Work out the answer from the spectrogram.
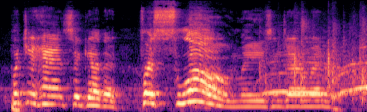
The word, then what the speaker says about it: Sloan: Easy name. People for some reason could not pronounce Sloan. Really? Roger? No. Sloan. Slaw? No, Sloan. Shalom. No. Hello.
